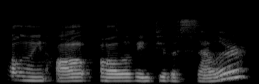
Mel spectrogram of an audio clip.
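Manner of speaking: ordinary delivery, nothing marked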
